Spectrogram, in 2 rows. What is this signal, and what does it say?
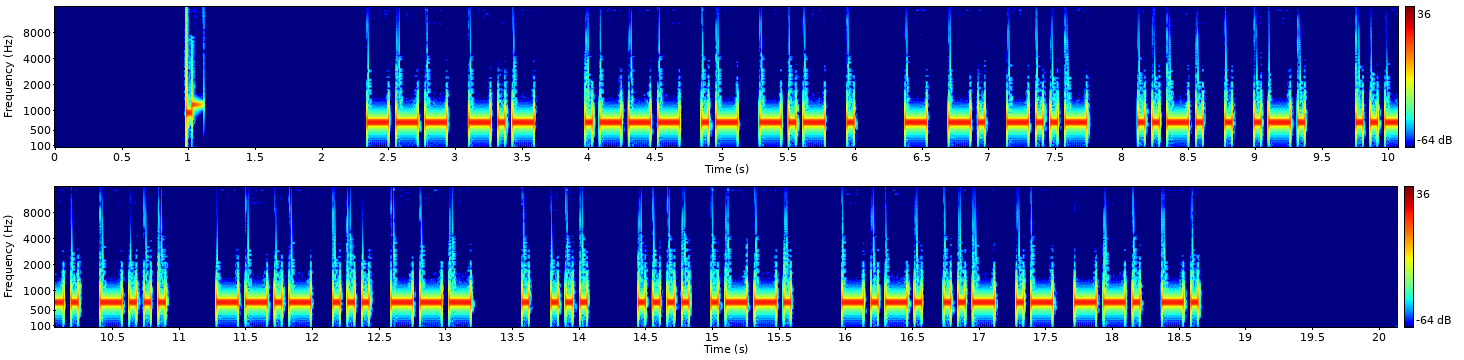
Morse code, heard as a keyed tone, about 22 wpm, 700 Hz. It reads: OK JAKE TNX FER FB QSO ES HP CUAGN
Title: Practice QSO - Exchange 4 - Ending - 22wpm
